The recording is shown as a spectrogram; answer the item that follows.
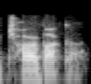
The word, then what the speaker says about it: Charvaka: should we say that there's a long a in the second a so is that more charvaka or charvaka paul I I think it's it's long but not but still evenly stressed. So charvaka. Charvaka. Okay. So there's evil e equal stress on the two vowels.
